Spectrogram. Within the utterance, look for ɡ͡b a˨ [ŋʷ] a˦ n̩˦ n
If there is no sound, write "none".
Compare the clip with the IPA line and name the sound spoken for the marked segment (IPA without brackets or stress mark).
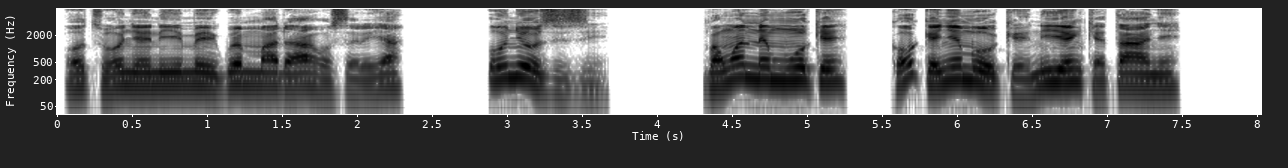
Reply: ŋʷ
